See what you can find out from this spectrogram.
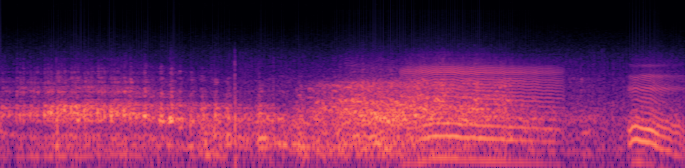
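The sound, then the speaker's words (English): An early airplane engine runs with a steady, rough mechanical drone that continues for several seconds, its tone rising and shifting partway through before dipping and surging again near the end. “Orville, contact. Contact. It's a running.”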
